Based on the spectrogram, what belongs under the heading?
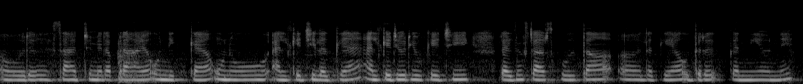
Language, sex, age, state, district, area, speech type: Dogri, female, 18-30, Jammu and Kashmir, Jammu, rural, spontaneous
